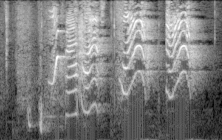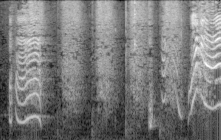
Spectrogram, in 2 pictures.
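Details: Pet parrot talking, its words said to be "mitthu mitthu" and "mummy": a steady series of loud, dipping, harmonic squeaky syllables, roughly one every half second.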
